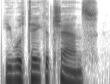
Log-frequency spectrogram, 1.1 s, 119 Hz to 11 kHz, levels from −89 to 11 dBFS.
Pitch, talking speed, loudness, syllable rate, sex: 135 Hz, 270 wpm, -16 LUFS, 6.7 syllables/s, male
